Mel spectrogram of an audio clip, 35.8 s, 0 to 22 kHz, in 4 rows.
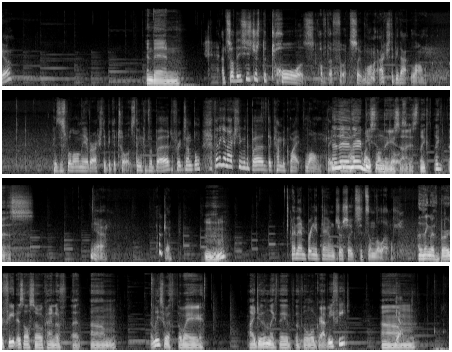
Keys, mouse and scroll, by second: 1.1 click, 4.5 g, 10.1 click, 10.3 ctrl+z, 10.7 ctrl+z, 13.3 g, 14.1 click, 14.3 ctrl+z, 14.9 e, 19.3 click, 28.1 e, 29.2 click, 30.1 ctrl+z, 31.1 g.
